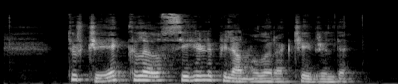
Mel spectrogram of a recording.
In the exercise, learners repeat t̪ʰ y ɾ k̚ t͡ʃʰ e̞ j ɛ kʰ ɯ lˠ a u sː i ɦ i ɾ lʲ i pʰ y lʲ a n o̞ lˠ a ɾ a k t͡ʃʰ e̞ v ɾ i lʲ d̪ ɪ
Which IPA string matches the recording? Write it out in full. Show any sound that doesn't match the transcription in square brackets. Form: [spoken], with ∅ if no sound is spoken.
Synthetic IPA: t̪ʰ y ɾ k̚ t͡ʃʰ e̞ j ɛ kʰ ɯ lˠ a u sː i ɦ i ɾ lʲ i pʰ [i] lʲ a n o̞ lˠ a ɾ a k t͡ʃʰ e̞ v ɾ i lʲ d̪ ɪ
